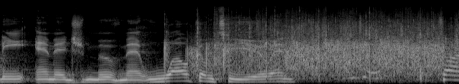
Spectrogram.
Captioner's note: audience applauding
